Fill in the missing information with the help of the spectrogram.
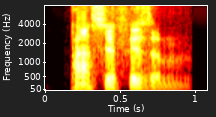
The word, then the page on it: pacifism: British English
